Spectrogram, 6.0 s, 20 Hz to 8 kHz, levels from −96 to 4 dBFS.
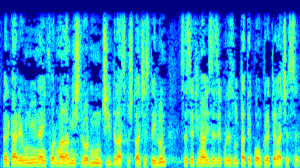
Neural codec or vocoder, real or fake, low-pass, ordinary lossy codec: none; real; 7.2 kHz; none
